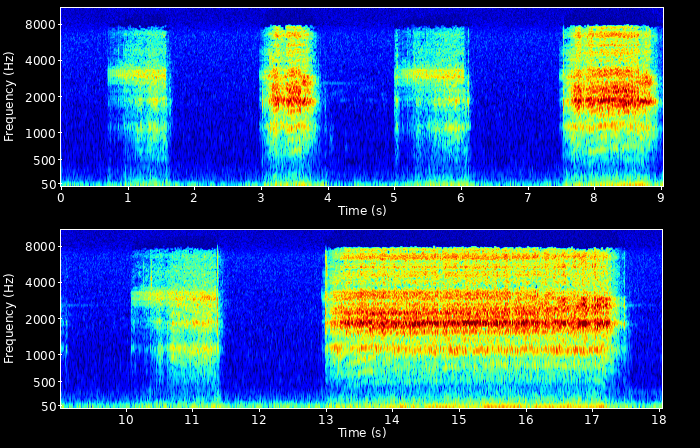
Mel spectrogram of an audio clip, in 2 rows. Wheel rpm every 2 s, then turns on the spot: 0, 10, 0, 20, 10, 10, 40, 70, 30.
10-12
